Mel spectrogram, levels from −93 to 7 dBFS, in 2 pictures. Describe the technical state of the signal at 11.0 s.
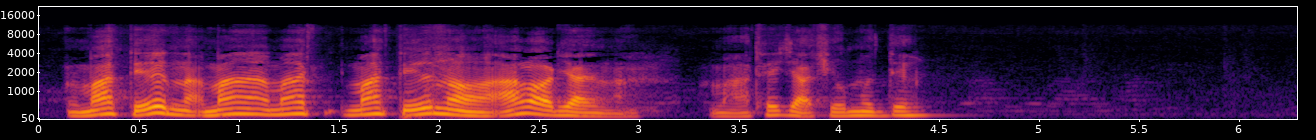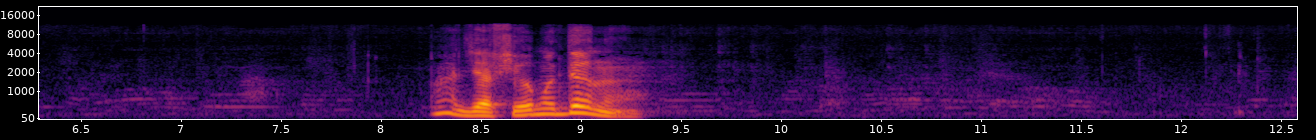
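At 11.0 s the speech carries plainly audible low-delay AAC compression, present throughout the clip. The likely cause is short codec frames that resolve harmonics poorly, which fits a low bitrate near 32 kbps. The voice sounds rough and grainy. A spectrogram shows smeared harmonics with noise between them and nothing above 11.6 kHz.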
